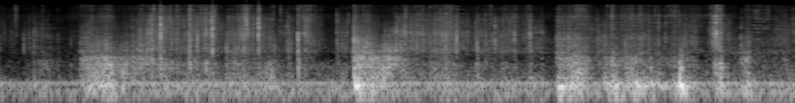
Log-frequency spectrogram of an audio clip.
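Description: Hands scoop and crunch through a pile of crumbly chalk.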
